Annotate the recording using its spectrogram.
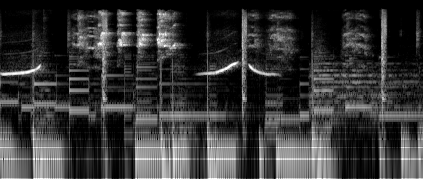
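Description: A parakeet whistling twice, a short rising whistle at the start and a rising-then-falling one about two seconds in, over background music with a steady beat.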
